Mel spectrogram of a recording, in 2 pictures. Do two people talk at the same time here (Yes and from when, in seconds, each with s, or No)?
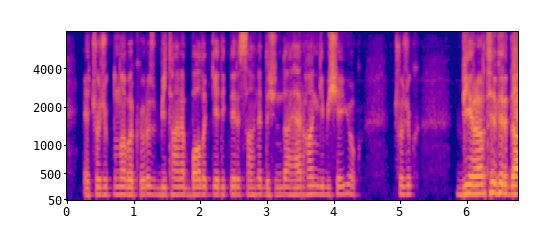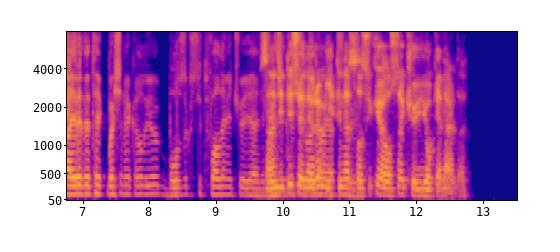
Yes, from 9.7 s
